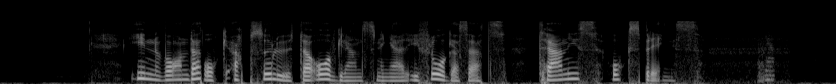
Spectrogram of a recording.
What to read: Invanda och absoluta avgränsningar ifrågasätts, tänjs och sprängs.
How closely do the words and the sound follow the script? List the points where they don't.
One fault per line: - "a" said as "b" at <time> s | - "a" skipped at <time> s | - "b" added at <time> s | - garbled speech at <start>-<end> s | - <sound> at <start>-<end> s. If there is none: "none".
- laugh at 7.6-7.8 s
